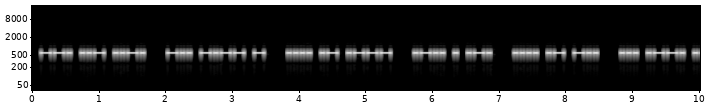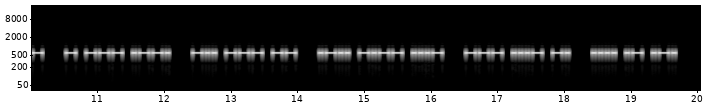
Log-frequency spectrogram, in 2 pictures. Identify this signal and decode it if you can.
Morse code, heard as a keyed tone, about 24 wpm, 600 Hz. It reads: GUF DYT HAJ LER HAD SPA TOP DOM LYV OVN HAR
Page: Korte danske ord 24wpm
